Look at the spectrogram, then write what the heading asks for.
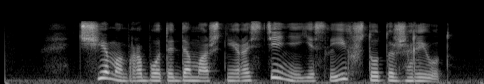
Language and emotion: Russian, angry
